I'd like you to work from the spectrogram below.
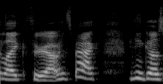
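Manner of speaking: normal talking voice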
